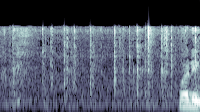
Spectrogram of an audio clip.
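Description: Computer keyboard typing: a quick, irregular run of about ten keystrokes as a short name is typed in.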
